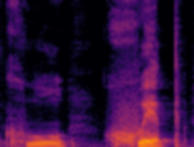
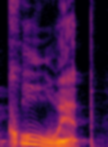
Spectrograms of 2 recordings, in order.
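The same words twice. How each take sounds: First: 'Whip' starts with a breathy H before the W. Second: 'Whip' starts with a plain W sound. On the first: The speaker calls it wrong. "I don't say" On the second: The speaker calls it right. "I say"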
